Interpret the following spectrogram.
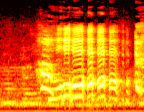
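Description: A baby laughing while being tickled: a run of short, rising and falling peals that starts about half a second in.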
